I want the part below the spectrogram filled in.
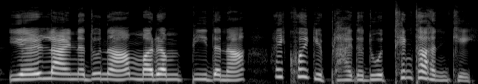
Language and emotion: Manipuri, angry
